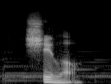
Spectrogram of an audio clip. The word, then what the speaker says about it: Shiloh: I absolutely love being at this site here in Shiloh, or as the proper pronunciation is, Shiloh.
